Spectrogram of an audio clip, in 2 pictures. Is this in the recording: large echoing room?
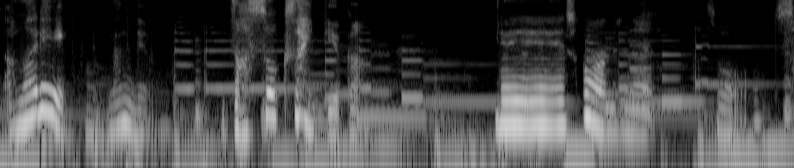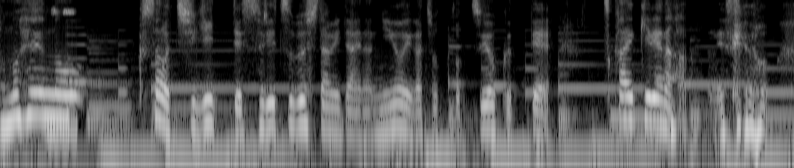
no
